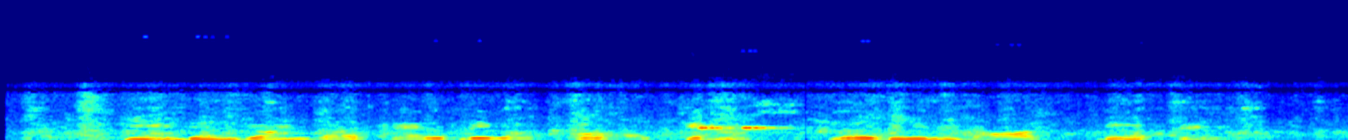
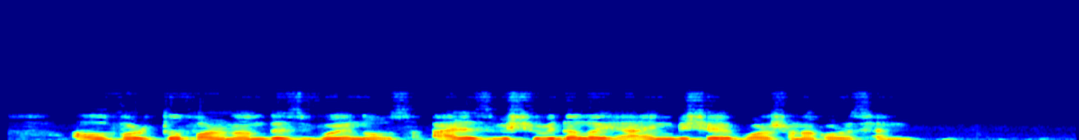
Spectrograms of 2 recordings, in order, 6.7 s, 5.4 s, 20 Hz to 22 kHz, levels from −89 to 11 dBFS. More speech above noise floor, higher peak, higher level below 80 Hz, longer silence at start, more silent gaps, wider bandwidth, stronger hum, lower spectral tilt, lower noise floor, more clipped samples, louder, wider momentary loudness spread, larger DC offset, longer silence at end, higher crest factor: second, 27 dB vs 49 dB; second, -6 dBFS vs -2 dBFS; about the same, -60 dBFS vs -56 dBFS; second, 0.1 s vs 0.35 s; neither; first, 9 kHz vs 4.6 kHz; neither; second, -8 dB/octave vs -10 dB/octave; second, -48 dBFS vs -64 dBFS; neither; second, -22 LUFS vs -16 LUFS; first, 18 LU vs 8 LU; neither; second, 0.45 s vs 0.85 s; about the same, 16 dB vs 14 dB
